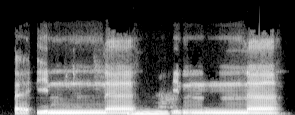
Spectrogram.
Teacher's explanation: Inna tahan itu ghunah musyaddadah.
